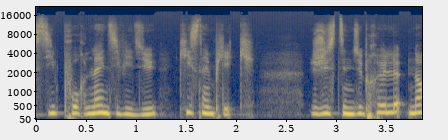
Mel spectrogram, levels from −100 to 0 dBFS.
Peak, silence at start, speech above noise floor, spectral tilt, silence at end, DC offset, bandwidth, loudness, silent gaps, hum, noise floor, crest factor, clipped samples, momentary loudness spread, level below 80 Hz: -6 dBFS; 0 s; 31 dB; -4.5 dB/octave; 0 s; under 0.1%; 16.5 kHz; -18 LUFS; none; none; -49 dBFS; 12 dB; under 0.1%; 13 LU; -54 dBFS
